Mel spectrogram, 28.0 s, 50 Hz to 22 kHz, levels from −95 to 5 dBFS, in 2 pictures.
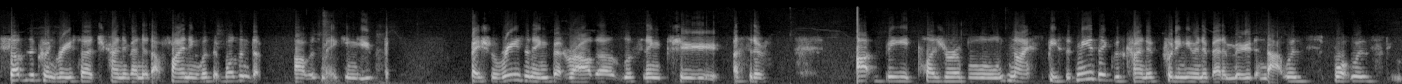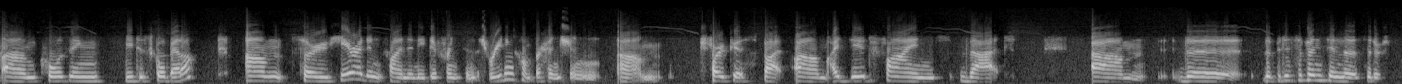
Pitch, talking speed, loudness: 205 Hz, 165 wpm, -25 LUFS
